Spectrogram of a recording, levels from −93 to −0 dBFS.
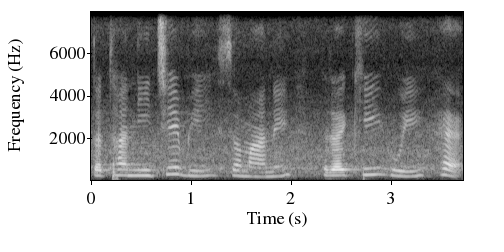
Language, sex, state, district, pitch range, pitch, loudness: Hindi, female, Chhattisgarh, Raipur, 225-275 Hz, 255 Hz, -19 LUFS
